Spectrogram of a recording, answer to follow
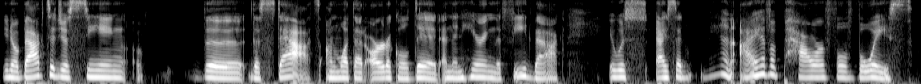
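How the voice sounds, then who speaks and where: A middle-aged woman, a guest on a podcast, talking earnestly and warmly about her work and family. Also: on the low side, moderate pace, creaky, no room sound, studio quality. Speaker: podcast guest, tax professional. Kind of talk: casual interview chat.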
